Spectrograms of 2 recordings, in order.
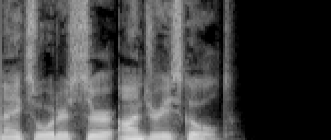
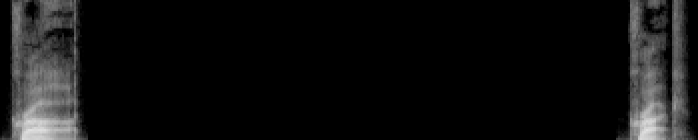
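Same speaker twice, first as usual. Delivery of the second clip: rough, throaty beast growls; 2 semitones lower than usual. Acted. Possessed man growls while his soul is being devoured. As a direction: growl twice, a beast straining at its chain.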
